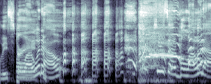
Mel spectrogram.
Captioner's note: laughs; screams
